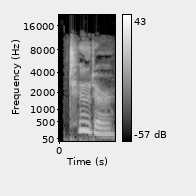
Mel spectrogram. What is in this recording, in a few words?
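"tutor", American English; AmericanBritish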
